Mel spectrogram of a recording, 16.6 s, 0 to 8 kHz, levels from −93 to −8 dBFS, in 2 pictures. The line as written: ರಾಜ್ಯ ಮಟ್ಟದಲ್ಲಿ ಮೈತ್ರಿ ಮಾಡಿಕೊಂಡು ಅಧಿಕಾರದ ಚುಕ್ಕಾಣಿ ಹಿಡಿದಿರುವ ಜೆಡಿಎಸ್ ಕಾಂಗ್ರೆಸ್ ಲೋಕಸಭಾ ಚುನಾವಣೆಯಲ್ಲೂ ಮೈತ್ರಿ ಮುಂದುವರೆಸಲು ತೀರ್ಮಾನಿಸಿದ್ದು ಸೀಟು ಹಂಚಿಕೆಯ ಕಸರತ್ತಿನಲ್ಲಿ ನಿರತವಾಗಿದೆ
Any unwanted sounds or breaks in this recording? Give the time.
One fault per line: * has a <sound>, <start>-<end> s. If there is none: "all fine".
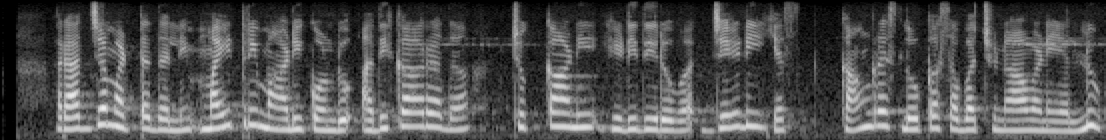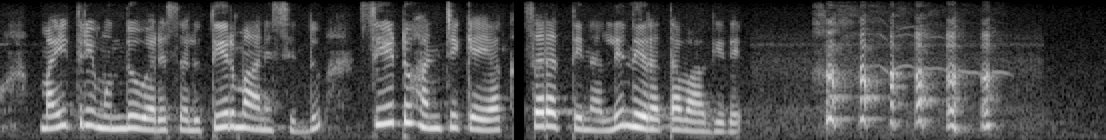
* has a dropout, 12.1-12.2 s
* has a laugh, 14.4-15.9 s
